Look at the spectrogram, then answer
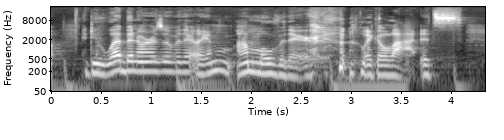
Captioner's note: chuckles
